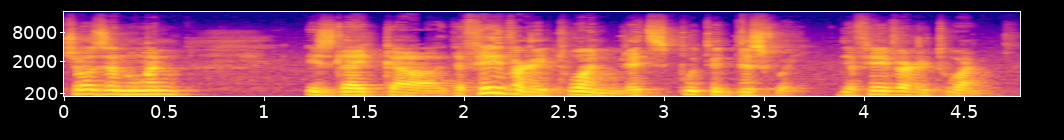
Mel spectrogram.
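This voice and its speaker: A man with an Arabic accent speaks at a moderate pace, his fairly high voice moving with lively intonation. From Syria. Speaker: film commentator. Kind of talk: monologue commentary. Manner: halting, many fillers.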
